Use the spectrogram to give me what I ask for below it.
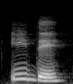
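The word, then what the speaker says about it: idée: ID. Então, olha, acento agudo, som de e normal, o e do você, né? E d. Esse ezinho aqui eu não pronuncio, né?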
